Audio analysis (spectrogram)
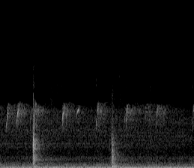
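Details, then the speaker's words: Riding lawnmower with a new, not-dead battery that intermittently fails to start: two sharp clicks about a second apart over a low steady hum, no cranking at all; starter solenoid contacts failing. "See, sometimes it'll start and sometimes it just clicks. Click."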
